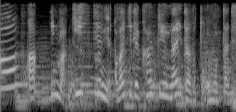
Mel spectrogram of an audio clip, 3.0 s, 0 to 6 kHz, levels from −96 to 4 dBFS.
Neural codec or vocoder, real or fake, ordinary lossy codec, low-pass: codec, 44.1 kHz, 3.4 kbps, Pupu-Codec; fake; none; 5.4 kHz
